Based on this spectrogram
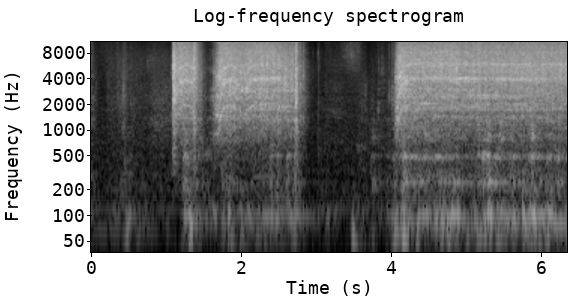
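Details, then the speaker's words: Dryer vent cleaned about a year ago, in a home with a big dog's hair: a drill-driven brush whines and rattles brightly on bare metal rather than sounding muffled, showing the duct is fairly clean. "Yeah, it's pretty clean. You can hear it rattle around in there on the metal. If it was dirty, it wouldn't have a muffled sound."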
